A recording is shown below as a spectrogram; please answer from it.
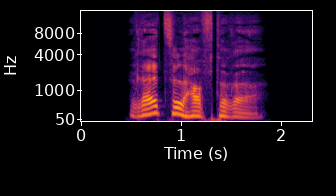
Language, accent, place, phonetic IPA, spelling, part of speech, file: German, Germany, Berlin, [ˈʁɛːt͡sl̩haftəʁɐ], rätselhafterer, adjective, De-rätselhafterer.ogg
- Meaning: inflection of rätselhaft: 1. strong/mixed nominative masculine singular comparative degree 2. strong genitive/dative feminine singular comparative degree 3. strong genitive plural comparative degree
